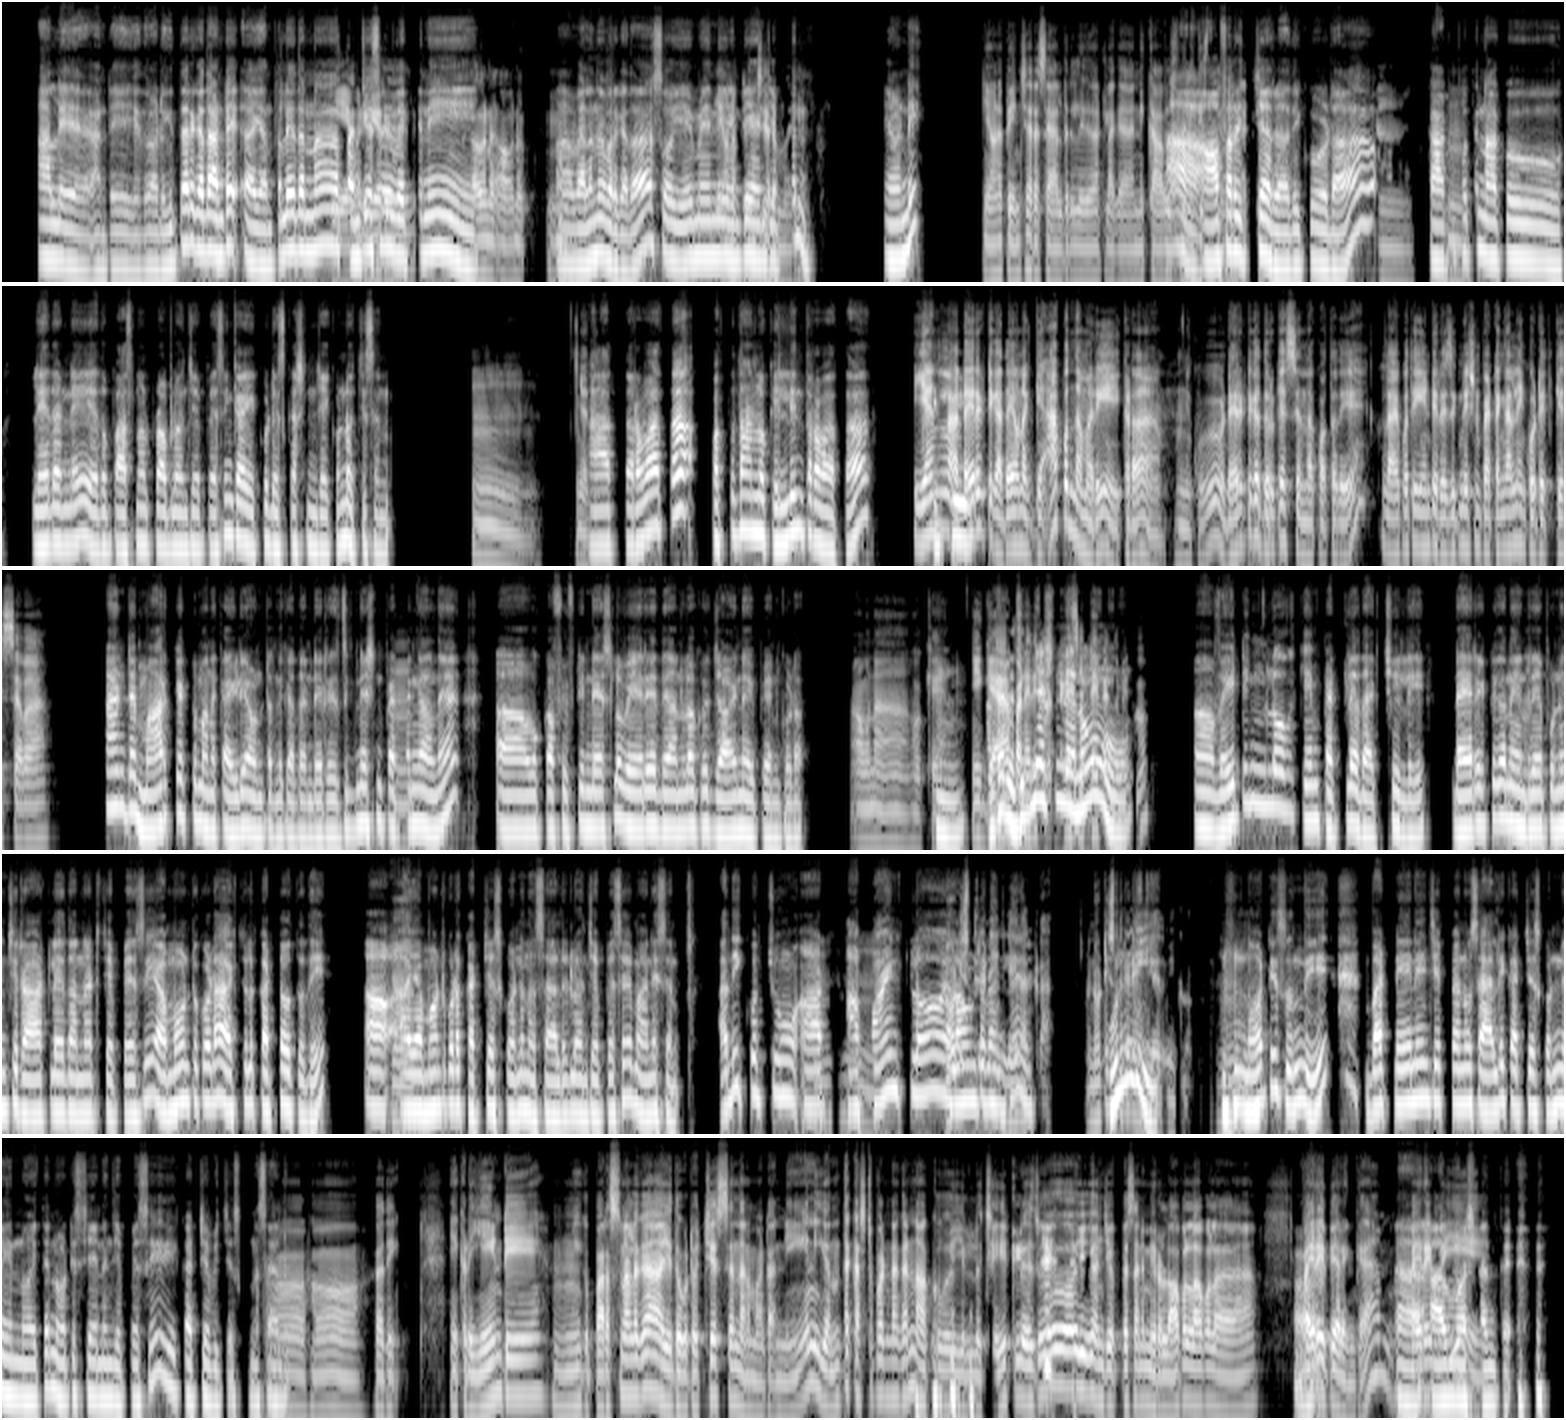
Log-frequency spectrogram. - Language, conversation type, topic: Telugu, podcast, ఒక ఉద్యోగం నుంచి తప్పుకోవడం నీకు విజయానికి తొలి అడుగేనని అనిపిస్తుందా?
- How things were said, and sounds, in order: tapping; in English: "సో"; other background noise; in English: "పర్సనల్"; in English: "డిస్‌కషన్"; in English: "డైరెక్ట్‌గా"; in English: "డైరెక్ట్‌గా"; in English: "రిసిగ్నేషన్"; in English: "రిజిగ్నేషన్"; in English: "ఫిఫ్టీన్ డేస్‌లో"; in English: "కరెక్ట్‌గా సెట్"; in English: "రిజిగ్నేషన్"; in English: "వెయిటింగ్"; in English: "యాక్చువల్లీ. డైరెక్ట్‌గా"; in English: "అమౌంట్"; in English: "యాక్చువల్లీ కట్"; in English: "అమౌంట్"; in English: "కట్"; in English: "సాలరీ‌లో"; lip smack; in English: "నోటీస్ పీరియడ్"; in English: "పాయింట్‌లో"; in English: "నోటీస్ పీరియడ్"; in English: "బట్"; in English: "సాలరీ కట్"; in English: "నోటీస్"; in English: "కట్"; in English: "సాలరీ"; in English: "పర్సనల్‌గా"; giggle; in English: "ఆల్మోస్ట్"; chuckle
